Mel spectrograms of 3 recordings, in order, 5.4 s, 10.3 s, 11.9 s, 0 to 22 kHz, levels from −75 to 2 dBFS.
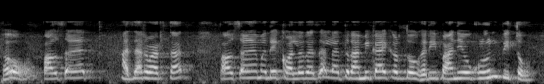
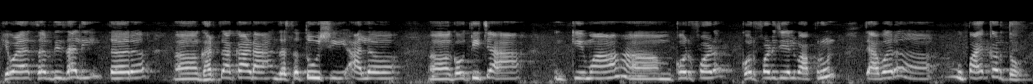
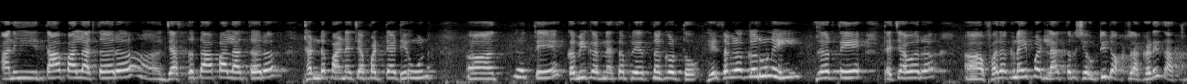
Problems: constant background noise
